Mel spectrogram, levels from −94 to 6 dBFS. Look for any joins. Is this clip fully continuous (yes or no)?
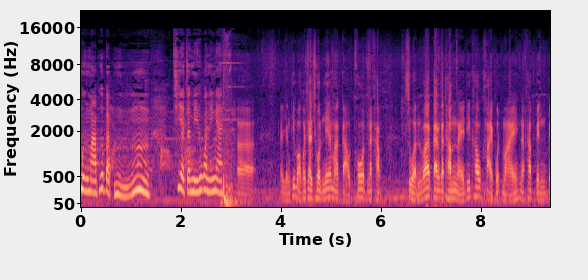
no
